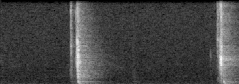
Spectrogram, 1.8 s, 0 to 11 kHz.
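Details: Star/delta forward/reverse motor starter on an FX5U PLC, relay outputs bridged by hand to test the contactors: two crisp single clacks about a second apart as forward and reverse contactors pull in cleanly with no buzz or chatter; normal.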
